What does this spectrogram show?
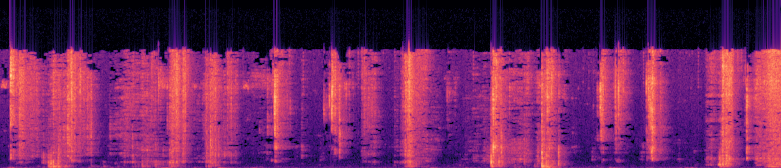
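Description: A person chewing a mouthful of pizza: a string of short, irregular mouth clicks and smacks.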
